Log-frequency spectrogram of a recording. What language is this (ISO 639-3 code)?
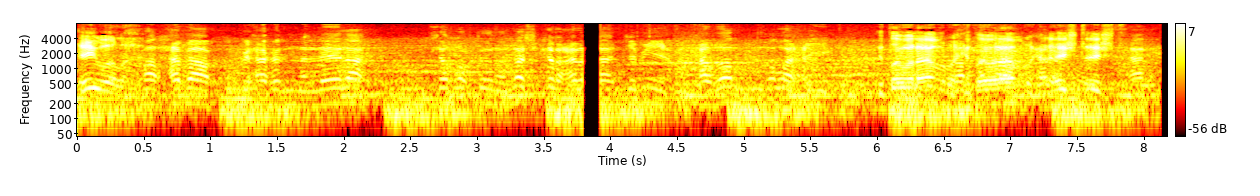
ara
